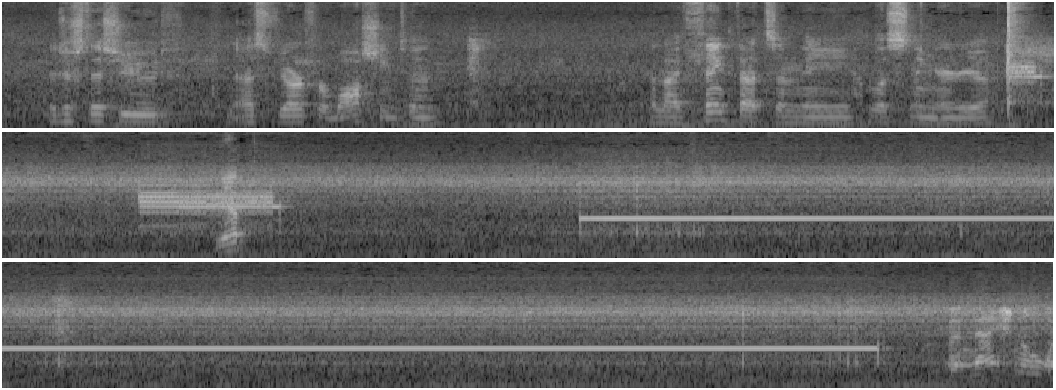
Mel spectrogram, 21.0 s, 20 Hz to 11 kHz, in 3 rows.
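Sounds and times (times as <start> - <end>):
faint receiver hiss: 5.3 - 7.8
steady alarm tone: 7.9 - 9.0, 10.8 - 20.0.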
